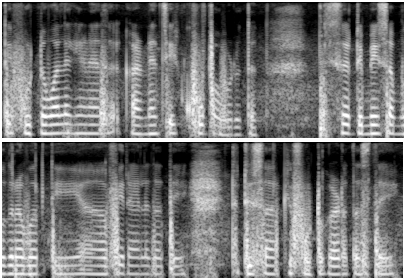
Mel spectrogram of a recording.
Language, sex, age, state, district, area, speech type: Marathi, female, 30-45, Maharashtra, Ratnagiri, rural, spontaneous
